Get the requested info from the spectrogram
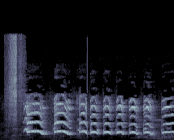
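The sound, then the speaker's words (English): A man, a seagull-screeching champion in Belgium, imitates a seagull, letting out a rapid series of about eight loud, nasal, wavering screeches in quick rhythmic succession, clear with no other voices. “Yeah, he won the Crown's new seagull screeching champion in Belgium.”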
